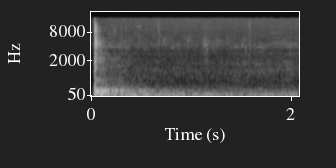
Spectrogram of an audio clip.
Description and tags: Metal coated tree with mallet and stick samples, recorded from physical portable recorder
The meadow, San Francisco 2020
metal metallic resonant percussive hit percussion drum tree field-recording industrial impact high-quality city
